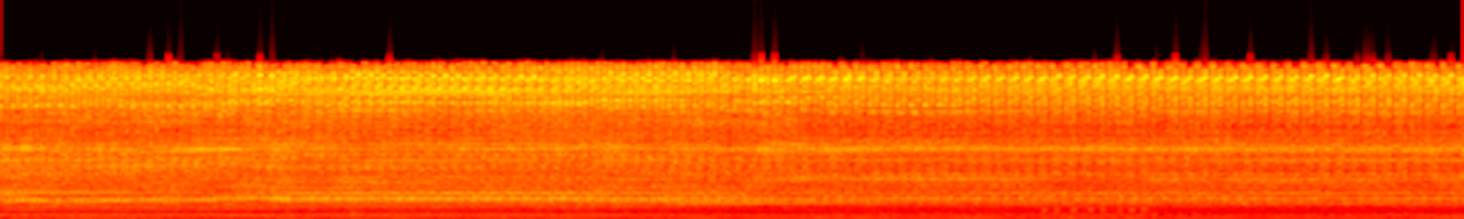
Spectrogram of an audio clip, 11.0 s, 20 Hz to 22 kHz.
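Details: 2018 Chevrolet Cruze 1.4L turbo petrol idling with an uneven, stumbling beat, codes P0300 and P0201. A scope showed the cylinder 1 injector never fires, so the injector is bad.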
